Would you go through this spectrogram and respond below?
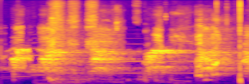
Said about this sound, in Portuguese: Se olha, é só falar do nome dessa mulher que ela começa a latir.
